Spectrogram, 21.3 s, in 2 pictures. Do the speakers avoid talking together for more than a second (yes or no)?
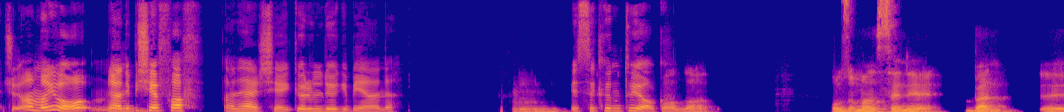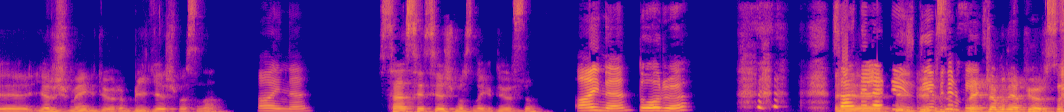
no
